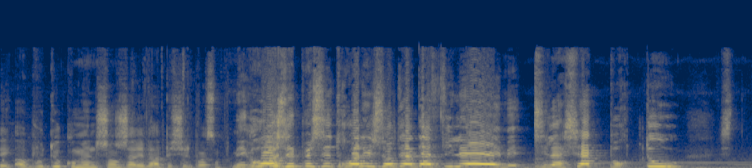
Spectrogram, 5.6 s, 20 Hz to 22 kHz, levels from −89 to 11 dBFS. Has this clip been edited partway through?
yes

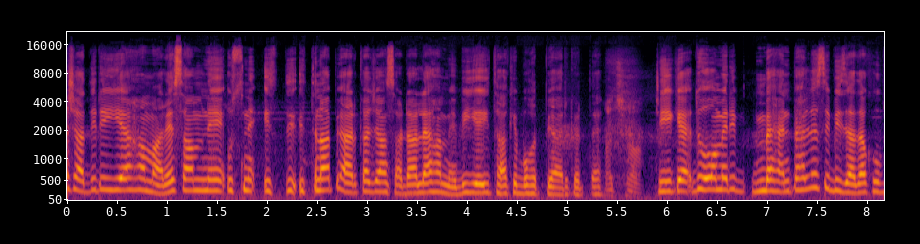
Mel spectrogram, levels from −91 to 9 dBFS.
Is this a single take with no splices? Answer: yes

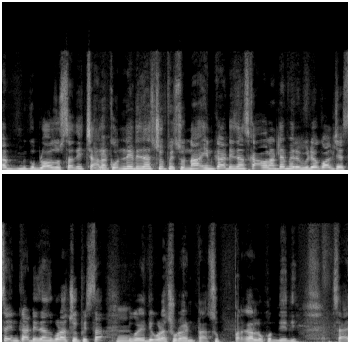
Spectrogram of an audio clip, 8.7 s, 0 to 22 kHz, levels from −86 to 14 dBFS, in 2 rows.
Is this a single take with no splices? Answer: no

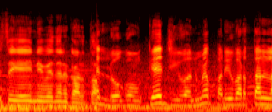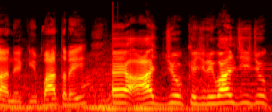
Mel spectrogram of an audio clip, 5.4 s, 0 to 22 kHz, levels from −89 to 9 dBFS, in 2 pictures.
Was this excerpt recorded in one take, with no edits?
no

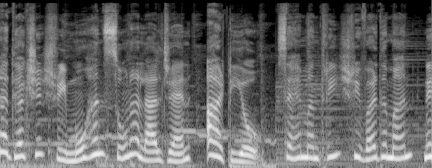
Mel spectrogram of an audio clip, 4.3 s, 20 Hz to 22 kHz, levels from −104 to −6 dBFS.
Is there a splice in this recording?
no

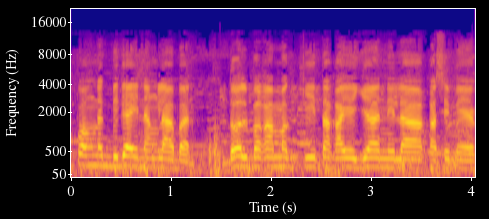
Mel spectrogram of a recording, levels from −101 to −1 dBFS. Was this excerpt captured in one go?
no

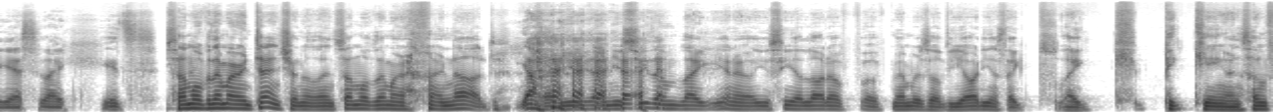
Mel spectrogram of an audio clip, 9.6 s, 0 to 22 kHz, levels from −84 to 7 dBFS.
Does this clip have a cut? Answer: yes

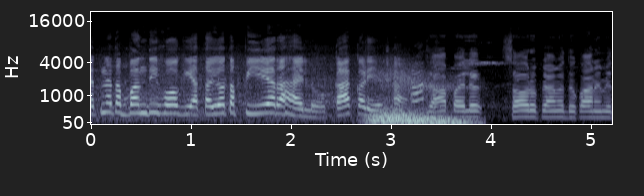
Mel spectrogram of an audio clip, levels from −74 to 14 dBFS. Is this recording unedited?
no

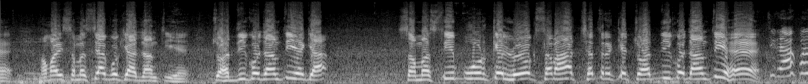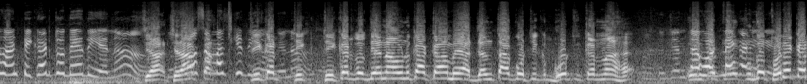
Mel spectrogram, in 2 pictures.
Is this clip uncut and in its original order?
yes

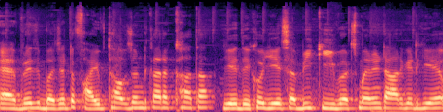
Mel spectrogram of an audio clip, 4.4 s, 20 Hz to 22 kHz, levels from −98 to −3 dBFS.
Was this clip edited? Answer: yes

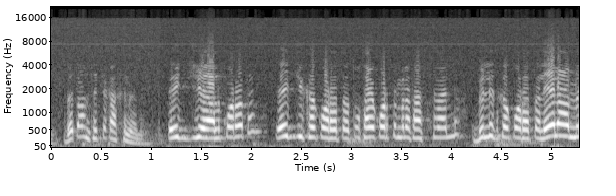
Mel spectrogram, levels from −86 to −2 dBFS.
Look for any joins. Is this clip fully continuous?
no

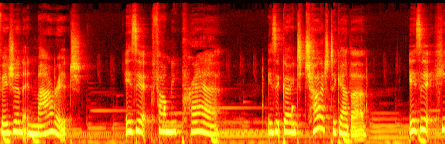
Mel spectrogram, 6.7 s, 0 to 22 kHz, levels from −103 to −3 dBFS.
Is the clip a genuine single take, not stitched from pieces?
yes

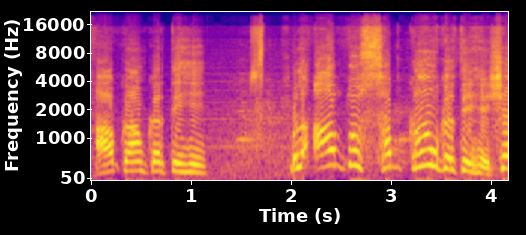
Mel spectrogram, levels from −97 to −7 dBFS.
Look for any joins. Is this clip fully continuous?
yes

